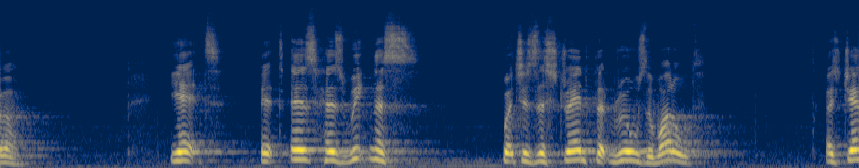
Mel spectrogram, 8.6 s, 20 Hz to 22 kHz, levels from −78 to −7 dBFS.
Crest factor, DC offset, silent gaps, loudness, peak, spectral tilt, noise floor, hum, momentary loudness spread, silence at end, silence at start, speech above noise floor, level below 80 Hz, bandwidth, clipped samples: 20 dB; under 0.1%; none; -21 LUFS; -4 dBFS; -5.5 dB/octave; -59 dBFS; none; 17 LU; 0 s; 0 s; 39 dB; -58 dBFS; 12 kHz; under 0.1%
